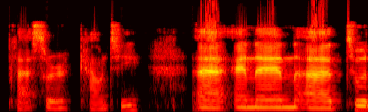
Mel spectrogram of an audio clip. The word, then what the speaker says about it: Placer: not from the area a lot of people pronounce it Placer so that's one way for us locals to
